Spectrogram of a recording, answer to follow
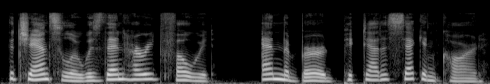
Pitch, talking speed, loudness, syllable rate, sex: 195 Hz, 170 wpm, -18 LUFS, 4.8 syllables/s, female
